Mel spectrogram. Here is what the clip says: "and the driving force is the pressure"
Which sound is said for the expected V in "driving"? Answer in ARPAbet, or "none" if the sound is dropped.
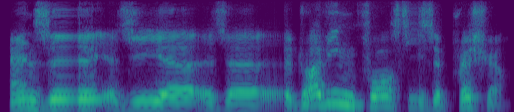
V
